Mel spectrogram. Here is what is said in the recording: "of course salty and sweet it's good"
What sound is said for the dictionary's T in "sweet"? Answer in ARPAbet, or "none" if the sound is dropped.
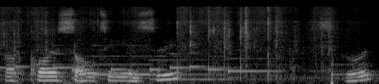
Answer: none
